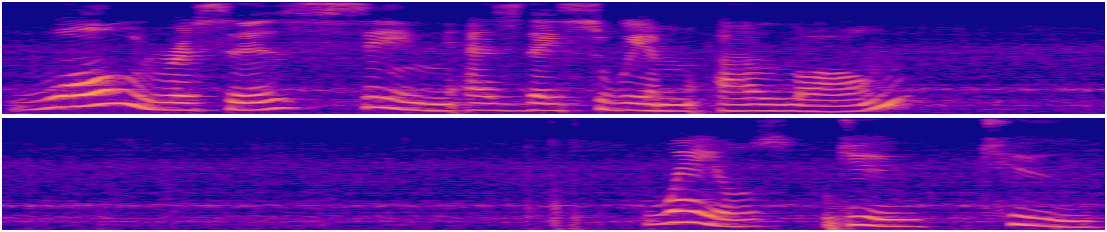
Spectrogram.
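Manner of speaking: slow, loud, clear picture-book reading; story reading. Acted. Teacher reading a picture book to children, slow and clear. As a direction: read each page slowly to little ones.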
